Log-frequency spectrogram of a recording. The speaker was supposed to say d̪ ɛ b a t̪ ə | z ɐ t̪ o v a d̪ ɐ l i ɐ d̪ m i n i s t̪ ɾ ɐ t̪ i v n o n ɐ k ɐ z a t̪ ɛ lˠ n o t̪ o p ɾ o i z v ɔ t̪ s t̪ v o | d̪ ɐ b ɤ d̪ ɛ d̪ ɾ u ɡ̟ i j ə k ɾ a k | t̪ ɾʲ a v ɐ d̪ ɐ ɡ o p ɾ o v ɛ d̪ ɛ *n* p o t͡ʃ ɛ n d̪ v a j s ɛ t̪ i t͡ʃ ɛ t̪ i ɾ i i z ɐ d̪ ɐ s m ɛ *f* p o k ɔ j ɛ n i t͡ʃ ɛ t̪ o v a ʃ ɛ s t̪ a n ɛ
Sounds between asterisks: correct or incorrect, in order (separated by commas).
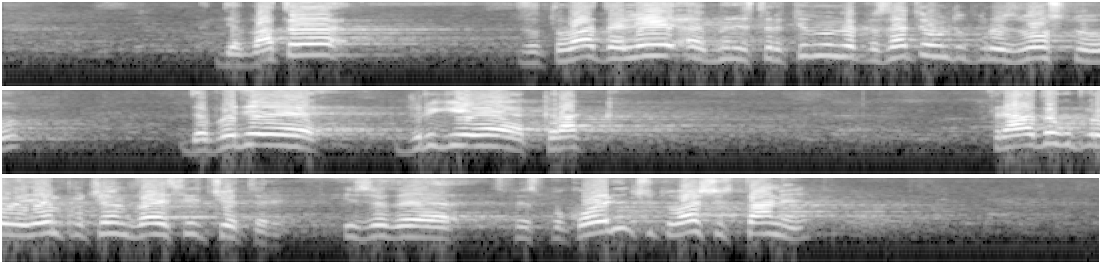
incorrect, incorrect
